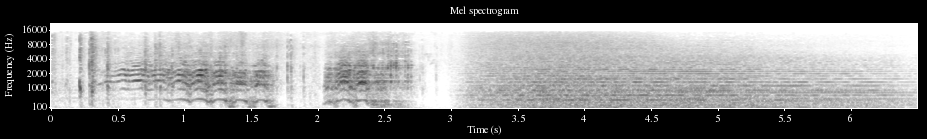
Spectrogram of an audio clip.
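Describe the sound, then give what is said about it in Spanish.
A horse neighs loudly twice in close succession, followed by a sustained rumbling swell with hooves clopping beneath it, no voices present, in a dramatization of Saul being knocked from his horse by a great light on the road to Damascus. “De pronto, una gran luz derribó a Saulo de su caballo.”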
